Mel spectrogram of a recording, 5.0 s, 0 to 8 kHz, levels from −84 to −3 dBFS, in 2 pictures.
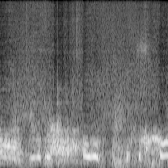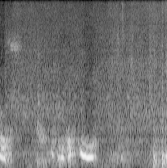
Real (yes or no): no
